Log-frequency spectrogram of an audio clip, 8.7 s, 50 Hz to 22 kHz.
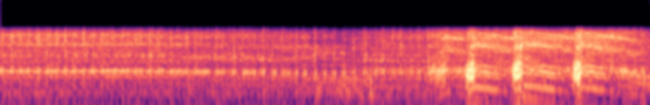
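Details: Husqvarna SM 125 two-stroke: loose metallic rattle under the exhaust note at idle, with sharp clanks on each throttle blip; engine rattle, suspected to be a loose nut on the crankshaft.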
